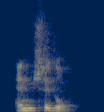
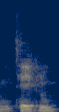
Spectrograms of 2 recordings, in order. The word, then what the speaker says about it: integral: But he's absolutely integral, or integral, depending on your pronunciation.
